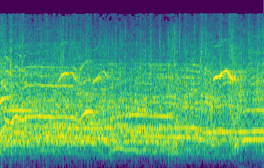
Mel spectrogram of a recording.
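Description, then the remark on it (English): A live studio audience cheers and applauds loudly and steadily, with whoops and high shouts riding over a dense wash of clapping for a few seconds. “And a live studio audience that will make some noise.”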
